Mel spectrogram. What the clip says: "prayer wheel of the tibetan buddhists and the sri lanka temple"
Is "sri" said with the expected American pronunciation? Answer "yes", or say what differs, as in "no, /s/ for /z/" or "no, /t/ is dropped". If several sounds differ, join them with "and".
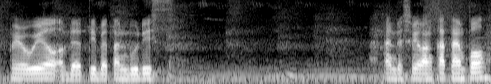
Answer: no, /w/ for /ɹ/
